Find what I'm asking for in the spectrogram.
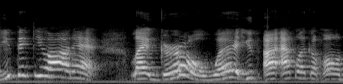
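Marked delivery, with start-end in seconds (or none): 0.0-1.0 higher-pitched, lightly voiced little kid. Mocking a little kid's taunt in a retold argument, lightly childlike. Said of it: "that's what the little kid said".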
